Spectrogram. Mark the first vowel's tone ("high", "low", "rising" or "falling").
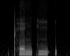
low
